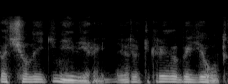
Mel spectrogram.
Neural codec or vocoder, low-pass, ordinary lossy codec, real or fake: codec, 32 kHz, 1.9 kbps, SNAC; 9.9 kHz; AAC, 32 kbps; fake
